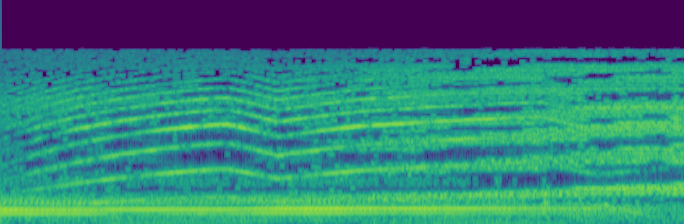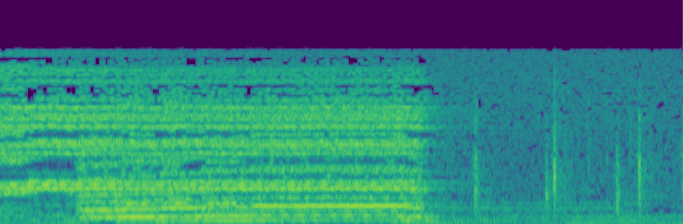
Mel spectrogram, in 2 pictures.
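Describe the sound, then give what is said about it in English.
A police car siren wails loudly and steadily, its pitch rising and falling over a rumbling engine, then cuts off abruptly, leaving a few faint clicks in near silence. “You better go a little faster, then. That's a good idea. Use that siren.”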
